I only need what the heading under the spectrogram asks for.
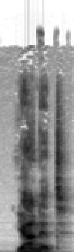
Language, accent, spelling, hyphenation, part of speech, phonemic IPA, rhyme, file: Dutch, Netherlands, janet, ja‧net, noun, /ˈʒɑ.nɛt/, -ɛt, Nl-janet.ogg
- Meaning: 1. an effeminate man 2. an effeminate homosexual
